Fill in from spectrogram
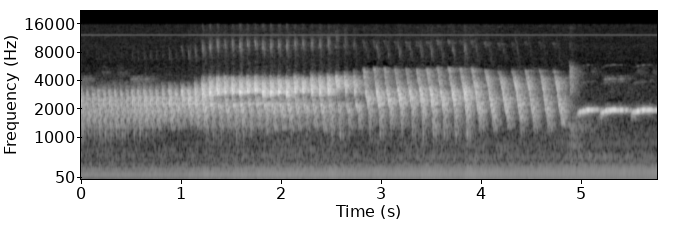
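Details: A canary kept indoors in a home study sings a rapid, rolling trill of bright, high notes that speeds up and climbs, then ends in a few clear whistles; faint indoor hum beneath.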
